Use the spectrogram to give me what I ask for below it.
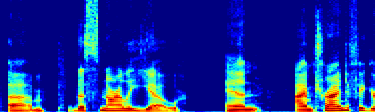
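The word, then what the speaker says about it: Snarly Yow: So, this is called um the snarly yo. And I'm trying to figure out if I'm saying that right. I think it's snarly ya like cow. It's spelled y.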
